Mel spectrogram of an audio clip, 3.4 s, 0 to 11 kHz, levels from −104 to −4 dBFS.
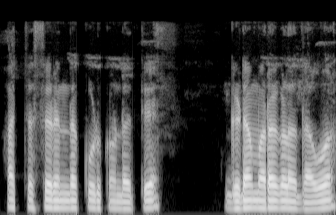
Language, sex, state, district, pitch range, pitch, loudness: Kannada, male, Karnataka, Koppal, 110-120 Hz, 115 Hz, -19 LUFS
